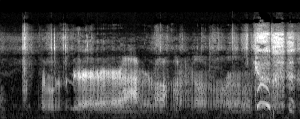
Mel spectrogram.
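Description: A young voice making a raspy, breathy growl for about a second and a half, trailing off into quieter rasping, then a short high vocal cry near the end.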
